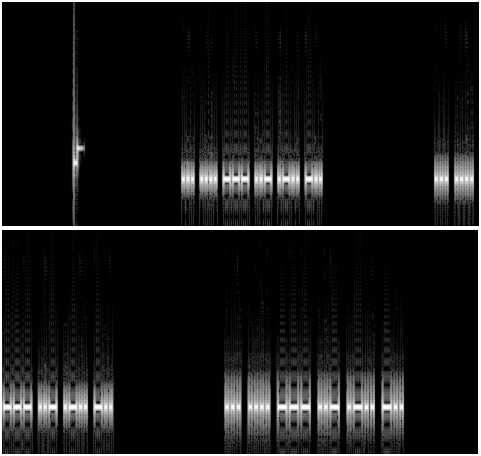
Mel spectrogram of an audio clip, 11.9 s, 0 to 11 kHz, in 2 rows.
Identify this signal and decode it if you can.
Morse code, heard as a keyed tone, about 39 wpm, 700 Hz. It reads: SHOULD SHOULD SHOULD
